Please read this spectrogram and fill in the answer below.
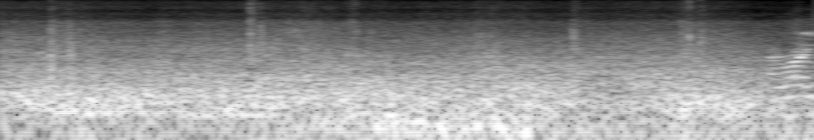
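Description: Ocean surf washing over rocks, a steady rushing noise, mixed with wind buffeting the microphone.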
